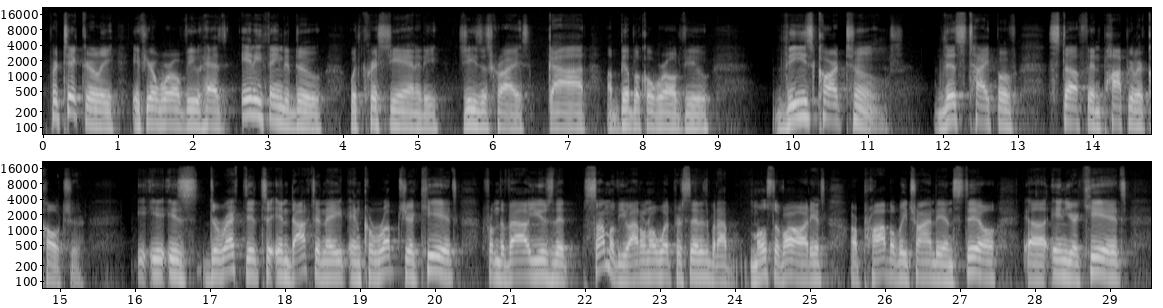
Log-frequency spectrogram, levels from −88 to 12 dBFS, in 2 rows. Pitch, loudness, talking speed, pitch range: 115 Hz, -19 LUFS, 120 wpm, 105-130 Hz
